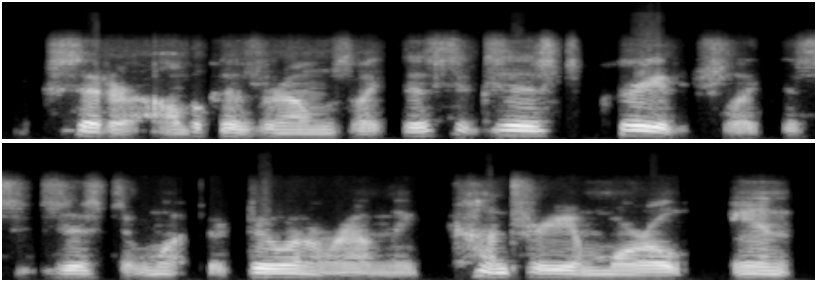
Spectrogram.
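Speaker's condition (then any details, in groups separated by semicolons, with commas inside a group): Facial paralysis after surgery; tongue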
